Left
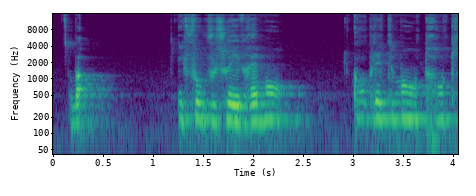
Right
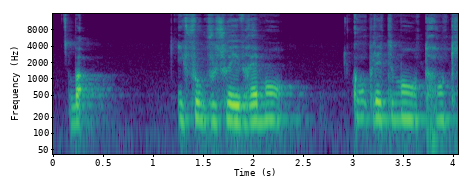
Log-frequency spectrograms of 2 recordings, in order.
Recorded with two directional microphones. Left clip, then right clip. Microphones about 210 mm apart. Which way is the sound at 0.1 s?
60° right (ahead or behind).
